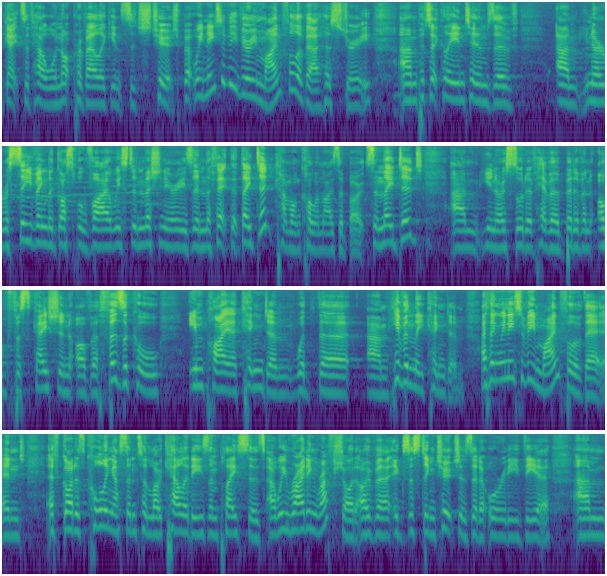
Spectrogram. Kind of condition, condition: setting, live audience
